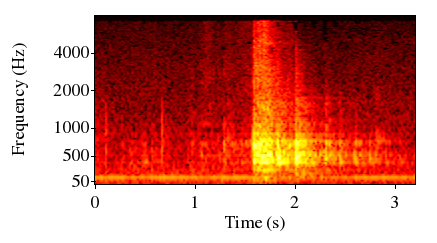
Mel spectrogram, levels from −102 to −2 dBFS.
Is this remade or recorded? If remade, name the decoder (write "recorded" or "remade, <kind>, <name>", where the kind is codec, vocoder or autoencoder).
recorded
